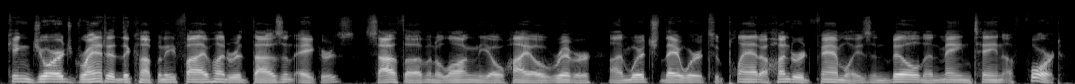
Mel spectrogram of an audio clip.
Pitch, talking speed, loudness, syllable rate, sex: 105 Hz, 175 wpm, -19 LUFS, 4.5 syllables/s, male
